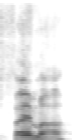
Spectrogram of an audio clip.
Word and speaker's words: FeMa: Portugal show will be FeMa. I'm pretty sure that's how he would pronounce it, FeMa, rather than FEMA, as in the American organization FEMA.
